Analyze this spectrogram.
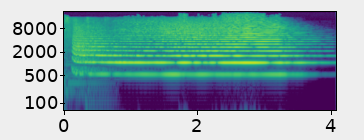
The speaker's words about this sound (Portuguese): E pode soar a buzina que esse episódio já está começando.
